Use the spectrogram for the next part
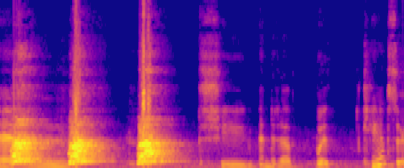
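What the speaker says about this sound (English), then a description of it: "sorry for the dog." A dog barks several times in short, loud bursts close by, followed by softer yips and whimpers, while a person speaks over the barking.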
